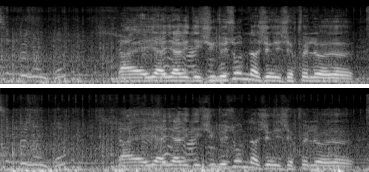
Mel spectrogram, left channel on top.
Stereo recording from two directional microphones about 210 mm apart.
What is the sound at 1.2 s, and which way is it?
Speech, 35° left (ahead or behind).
